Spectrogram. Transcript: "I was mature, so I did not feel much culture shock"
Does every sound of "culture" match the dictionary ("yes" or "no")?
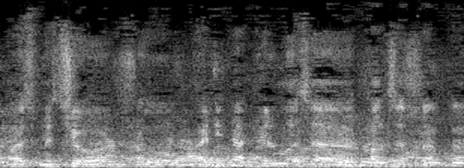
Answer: no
